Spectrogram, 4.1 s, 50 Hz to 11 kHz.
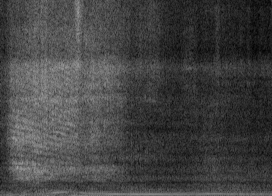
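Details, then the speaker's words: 2005 Mercedes CL65 AMG V12 at wide-open throttle after fixing limp mode and a flashing check-engine light that came on after 2–3 seconds of full throttle: hard pull with a steady rising note and tire noise, no stumble or cut-out. "oh my gosh it rips guys it rips"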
